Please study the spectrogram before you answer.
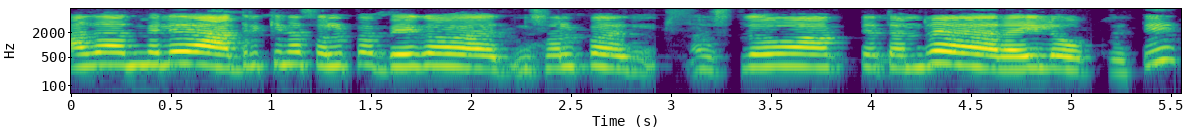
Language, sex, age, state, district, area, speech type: Kannada, female, 18-30, Karnataka, Vijayanagara, rural, spontaneous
